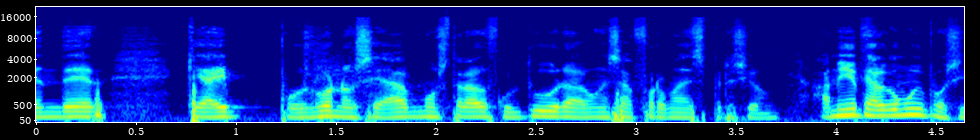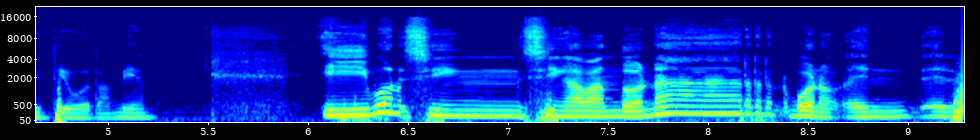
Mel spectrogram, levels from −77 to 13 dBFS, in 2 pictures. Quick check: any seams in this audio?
yes; 5 cuts; at 2.3 s, 3.8 s, 4.1 s, 5.9 s, 6.5 s

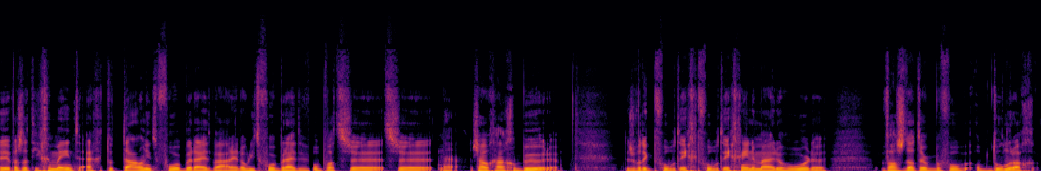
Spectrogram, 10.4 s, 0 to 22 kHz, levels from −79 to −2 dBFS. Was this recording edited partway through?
yes; 3 cuts; at 3.1 s, 3.8 s, 7.0 s

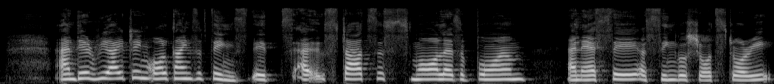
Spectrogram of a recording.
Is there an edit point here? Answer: no; 0 cuts

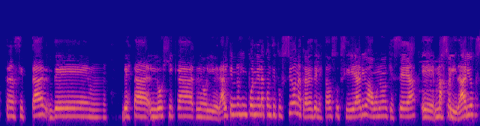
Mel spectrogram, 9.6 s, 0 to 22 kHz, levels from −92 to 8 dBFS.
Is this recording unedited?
no; 1 cut; at 8.4 s

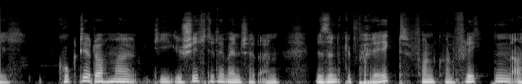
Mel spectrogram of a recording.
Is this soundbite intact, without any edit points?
yes; 0 cuts

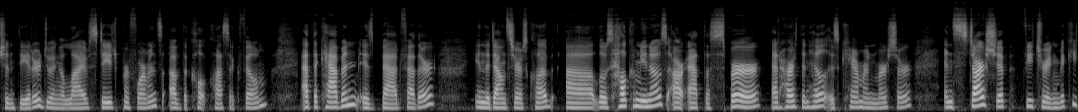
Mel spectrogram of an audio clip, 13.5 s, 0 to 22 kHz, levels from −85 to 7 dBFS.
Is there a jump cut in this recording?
no; 0 cuts

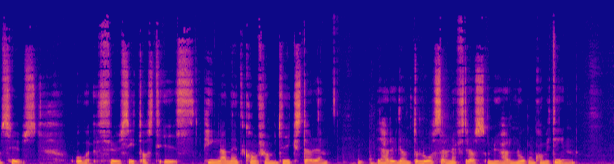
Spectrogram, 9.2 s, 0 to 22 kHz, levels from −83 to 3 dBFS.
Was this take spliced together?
yes; 1 cut; at 3.0 s

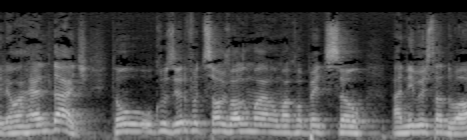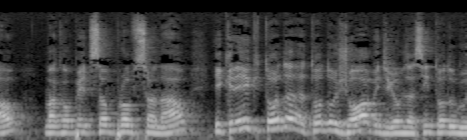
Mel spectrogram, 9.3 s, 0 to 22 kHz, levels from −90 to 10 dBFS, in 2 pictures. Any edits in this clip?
no; 0 cuts

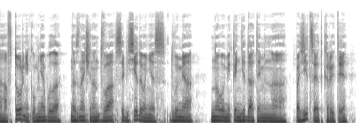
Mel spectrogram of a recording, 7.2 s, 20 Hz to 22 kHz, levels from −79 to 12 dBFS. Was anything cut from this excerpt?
yes; 1 cut; at 5.8 s

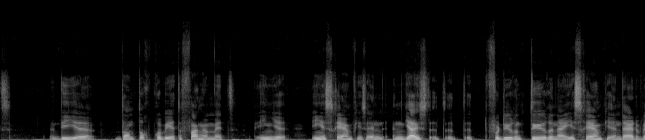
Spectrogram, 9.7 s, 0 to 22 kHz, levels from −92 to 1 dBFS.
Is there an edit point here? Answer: no; 0 cuts

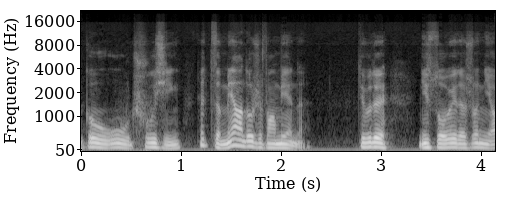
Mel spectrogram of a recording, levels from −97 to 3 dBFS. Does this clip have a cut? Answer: no; 0 cuts

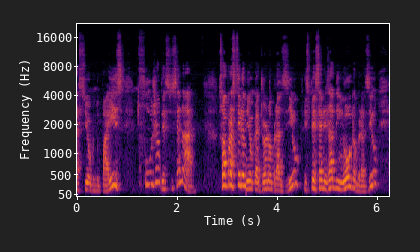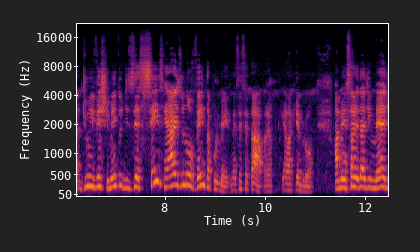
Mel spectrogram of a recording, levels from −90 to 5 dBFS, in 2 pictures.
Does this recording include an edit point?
yes; 7 cuts; at 1.2 s, 1.7 s, 3.4 s, 4.5 s, 5.5 s, 6.2 s, 10.3 s

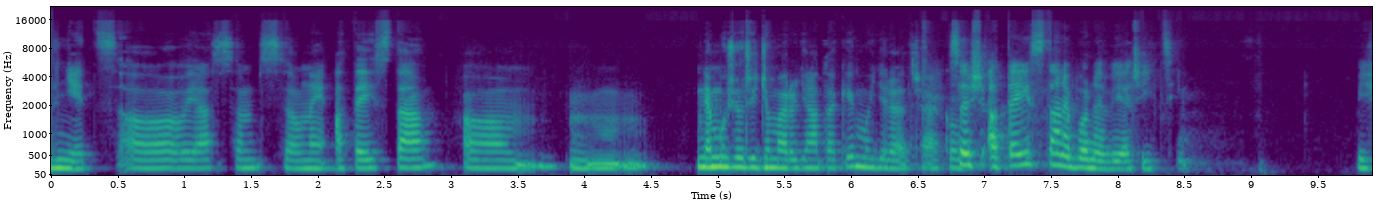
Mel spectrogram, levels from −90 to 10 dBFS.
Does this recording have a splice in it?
no; 0 cuts

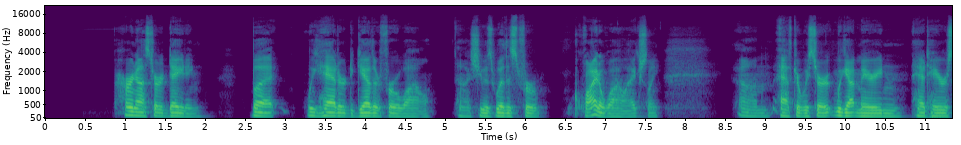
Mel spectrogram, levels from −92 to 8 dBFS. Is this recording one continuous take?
yes; 0 cuts

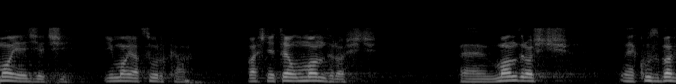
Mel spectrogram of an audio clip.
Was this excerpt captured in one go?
yes; 0 cuts

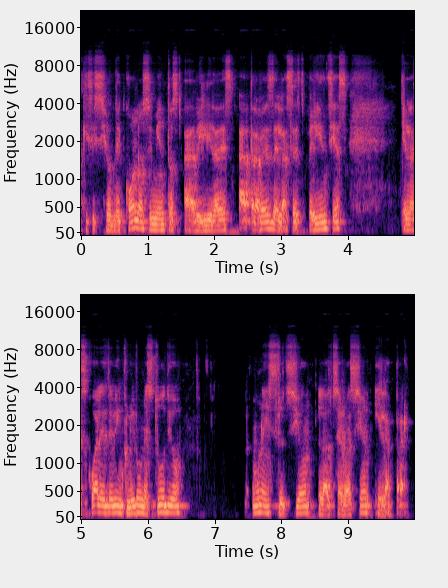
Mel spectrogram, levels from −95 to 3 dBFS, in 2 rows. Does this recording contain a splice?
no; 0 cuts

